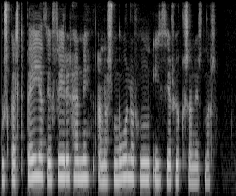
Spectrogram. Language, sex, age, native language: Icelandic, female, 30-39, Icelandic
